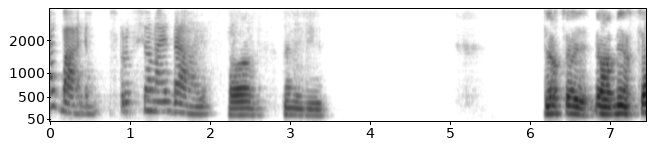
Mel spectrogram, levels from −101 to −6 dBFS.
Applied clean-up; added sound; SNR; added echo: neural mask model DeepFilterNet 3.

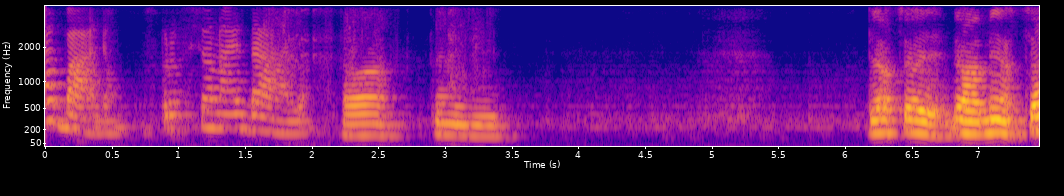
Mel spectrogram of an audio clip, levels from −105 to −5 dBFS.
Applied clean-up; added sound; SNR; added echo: neural separator model SepFormer DNS4.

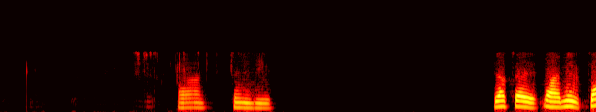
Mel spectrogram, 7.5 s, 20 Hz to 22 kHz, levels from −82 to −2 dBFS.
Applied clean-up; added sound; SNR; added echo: neural separator model SepFormer WHAMR!.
